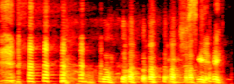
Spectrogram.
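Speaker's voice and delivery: high, loud giggly laugh through the words. Real, not acted. Host to the guest, laughing, taking back her own joke.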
